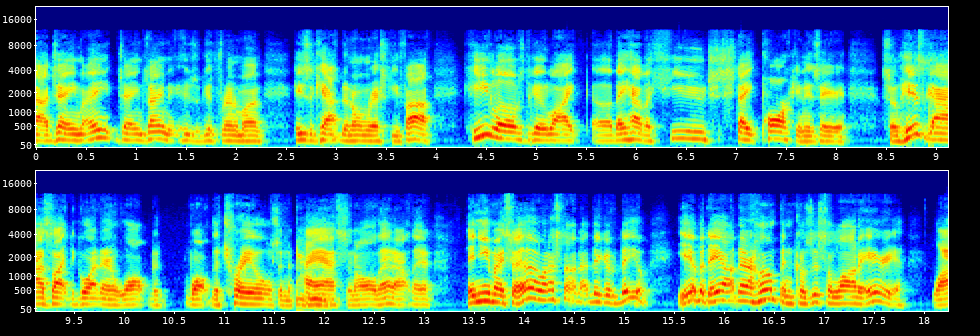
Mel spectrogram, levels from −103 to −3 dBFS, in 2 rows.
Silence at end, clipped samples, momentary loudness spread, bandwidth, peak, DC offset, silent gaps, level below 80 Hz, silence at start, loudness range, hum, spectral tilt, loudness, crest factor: 0 s; under 0.1%; 11 LU; 12 kHz; -4 dBFS; under 0.1%; none; -64 dBFS; 0 s; 3 LU; none; -6 dB/octave; -22 LUFS; 18 dB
